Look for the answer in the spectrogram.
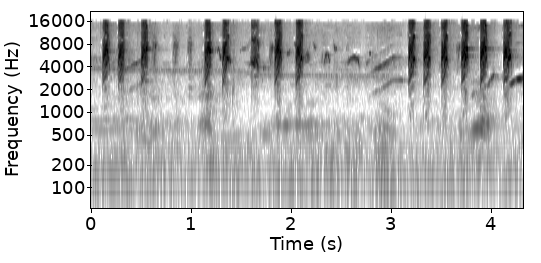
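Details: Lively young sunbird song meant to stir other birds to sing; irregular groups of sharp, very high chirps and thin slurred whistles, broken by short pauses, over a faint low background murmur.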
